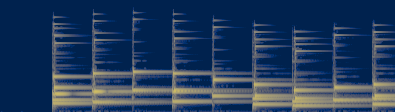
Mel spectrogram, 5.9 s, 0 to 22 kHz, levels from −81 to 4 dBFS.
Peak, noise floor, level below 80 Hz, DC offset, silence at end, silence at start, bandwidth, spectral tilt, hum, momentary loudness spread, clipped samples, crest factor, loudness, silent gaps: -2 dBFS; -88 dBFS; -68 dBFS; under 0.1%; 0 s; 0.8 s; 14 kHz; -2 dB/octave; none; 9 LU; under 0.1%; 18 dB; -21 LUFS; none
